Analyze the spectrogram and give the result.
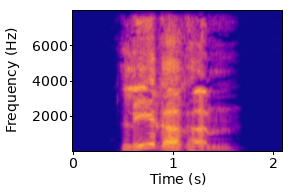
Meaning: strong dative masculine/neuter singular comparative degree of leer
- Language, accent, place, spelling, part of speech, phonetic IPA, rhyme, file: German, Germany, Berlin, leererem, adjective, [ˈleːʁəʁəm], -eːʁəʁəm, De-leererem.ogg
